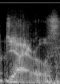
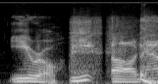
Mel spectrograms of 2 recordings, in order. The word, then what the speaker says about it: gyro: and then you know people you know swear it's a gyro I'm pretty sure it's a hero okay yeah sort of like a hero but with not pronouncing the H that's not even there I'm not jumping into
